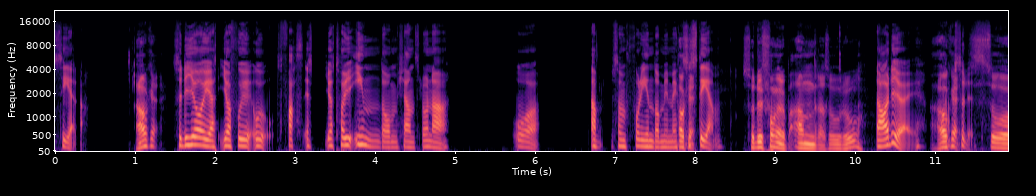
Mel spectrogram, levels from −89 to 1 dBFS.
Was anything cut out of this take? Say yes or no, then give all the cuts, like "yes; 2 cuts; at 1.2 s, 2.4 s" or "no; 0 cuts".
yes; 4 cuts; at 1.4 s, 2.0 s, 2.8 s, 7.8 s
